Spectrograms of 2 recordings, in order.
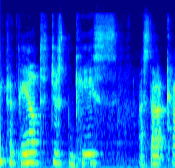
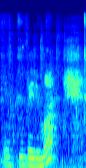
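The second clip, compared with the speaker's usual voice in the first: usual speaking voice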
